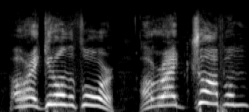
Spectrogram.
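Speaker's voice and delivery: high, loud barked police commands; cop shouting orders. Retold or imitated. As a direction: yell it like a SWAT officer storming in. Cops shouting orders in movie.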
